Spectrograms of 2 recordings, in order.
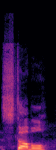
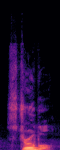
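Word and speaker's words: Struble: Montreal takes it over and stubble. Strubel. Strubel. There we go. Strubble. Just needed to hear it pronounced there on the screen.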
